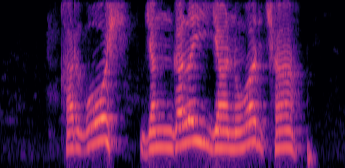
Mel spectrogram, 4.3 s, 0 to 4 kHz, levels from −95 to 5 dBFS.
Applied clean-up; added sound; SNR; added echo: none; none; none; none.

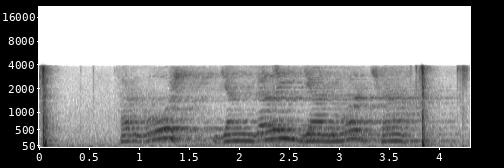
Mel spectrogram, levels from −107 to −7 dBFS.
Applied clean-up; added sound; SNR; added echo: none; Fire; 3 dB; reverberation time 2.0 s.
